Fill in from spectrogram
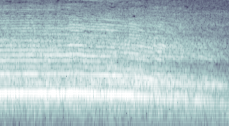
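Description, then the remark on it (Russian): A crowd with both hands raised shouts the chant "Hari Bol" together in one loud, sustained burst of many voices, holding steady before tapering slightly at the end. “Поэтому я хотел бы сказать, вернее, попросить всех тех, у кого есть такое понимание, поднять две руки вверх и крикнуть «Хари Бол».”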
